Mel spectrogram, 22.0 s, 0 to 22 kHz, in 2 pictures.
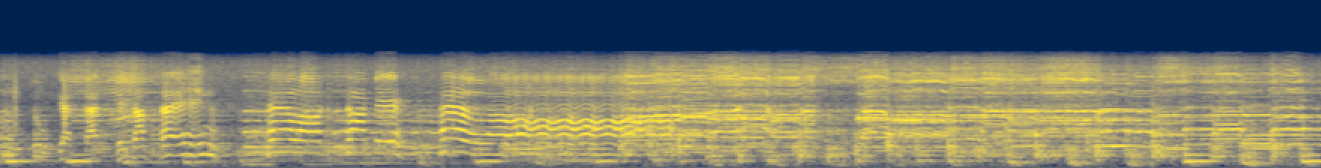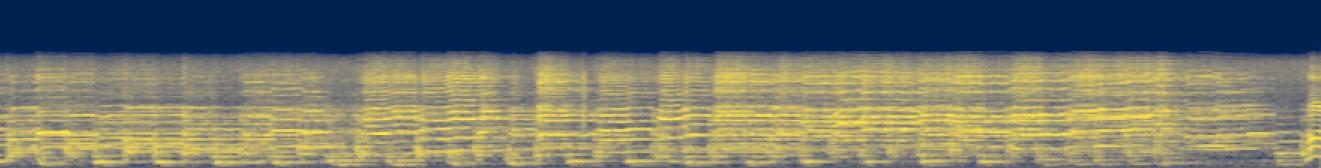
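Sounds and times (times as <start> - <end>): band playing show tune: 0.0 - 22.0
steady bass line: 0.0 - 22.0
person singing: 0.5 - 8.5.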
